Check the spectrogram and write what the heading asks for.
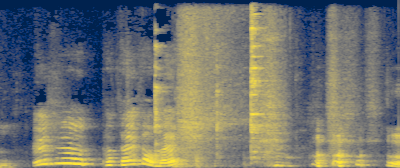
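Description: A spoon and chopsticks clinking against ceramic bowls and plates while people eat at a table.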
